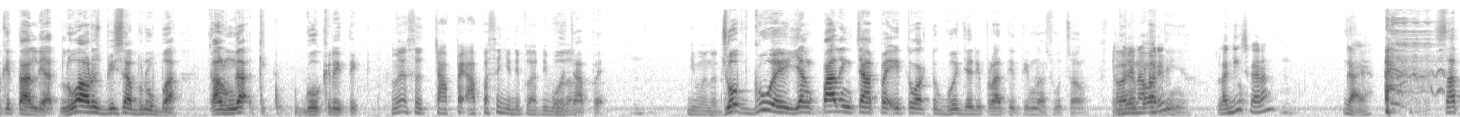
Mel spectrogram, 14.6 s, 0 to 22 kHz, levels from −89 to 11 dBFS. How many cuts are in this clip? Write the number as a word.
two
